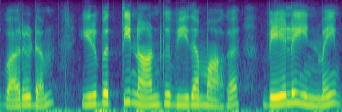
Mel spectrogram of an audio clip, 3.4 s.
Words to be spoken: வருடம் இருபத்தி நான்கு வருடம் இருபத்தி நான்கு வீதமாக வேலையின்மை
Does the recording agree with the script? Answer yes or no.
no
